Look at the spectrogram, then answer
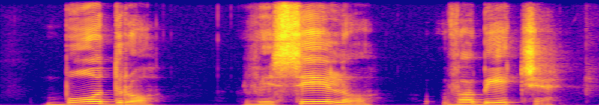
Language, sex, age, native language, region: Slovenian, female, 30-49, Slovenian, Drava region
